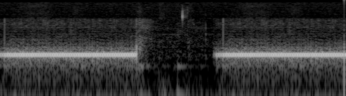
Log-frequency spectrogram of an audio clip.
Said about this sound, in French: Donc, on l'appelle à l'instant.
